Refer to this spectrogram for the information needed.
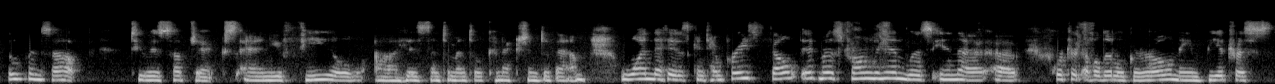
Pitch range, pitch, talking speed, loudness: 185-235 Hz, 200 Hz, 160 wpm, -19 LUFS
